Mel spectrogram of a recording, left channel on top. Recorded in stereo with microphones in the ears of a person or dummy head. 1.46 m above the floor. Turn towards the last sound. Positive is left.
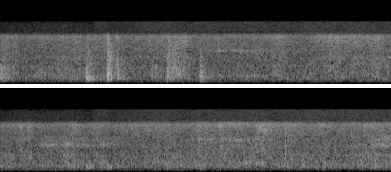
No sound to turn to.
